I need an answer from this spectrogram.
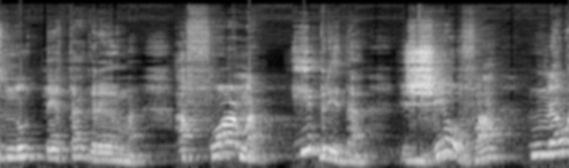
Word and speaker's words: Yahvé: Entretanto, aos poucos esse nome vem sendo substituído pela forma Yahvé ou Javé, que é a pronúncia mais próxima do original.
